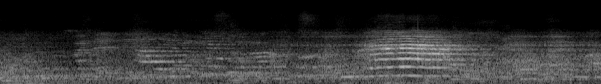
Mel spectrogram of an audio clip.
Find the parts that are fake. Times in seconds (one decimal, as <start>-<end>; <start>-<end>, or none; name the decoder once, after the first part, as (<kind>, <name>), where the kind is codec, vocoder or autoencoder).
2.7-4.5 (autoencoder, DAC-VAE); 5.1-6.0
